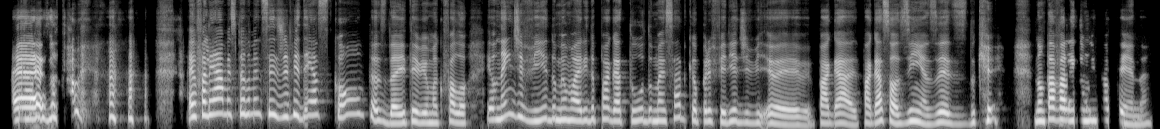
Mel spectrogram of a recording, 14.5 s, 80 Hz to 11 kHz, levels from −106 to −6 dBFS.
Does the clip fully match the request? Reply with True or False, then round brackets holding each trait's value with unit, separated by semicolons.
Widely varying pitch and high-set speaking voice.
True (6.1 semitones; 235 Hz)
